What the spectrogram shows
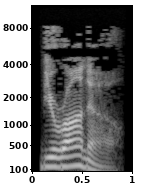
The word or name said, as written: Burano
